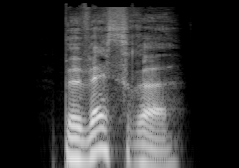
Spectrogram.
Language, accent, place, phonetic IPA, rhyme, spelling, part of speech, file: German, Germany, Berlin, [bəˈvɛsʁə], -ɛsʁə, bewässre, verb, De-bewässre.ogg
- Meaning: inflection of bewässern: 1. first-person singular present 2. first/third-person singular subjunctive I 3. singular imperative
